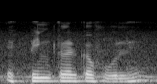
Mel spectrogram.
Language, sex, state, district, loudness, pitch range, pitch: Hindi, male, Assam, Hailakandi, -13 LUFS, 150-160 Hz, 155 Hz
